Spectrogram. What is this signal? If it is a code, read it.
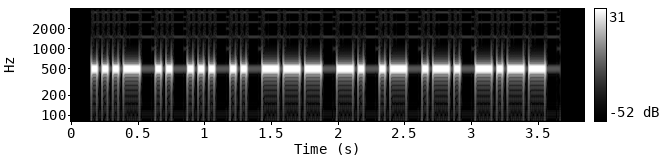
Morse code, heard as a keyed tone, about 30 wpm, 500 Hz. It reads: VISIONARY
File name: lesson / web / longwords-25wpm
